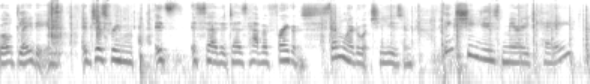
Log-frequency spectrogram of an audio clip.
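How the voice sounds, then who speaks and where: Slow, reflective woman in a morning chat. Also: background noise. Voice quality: fairly high-pitched voice she works to pull down. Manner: reflective, confessional, soft-spoken with whispered asides. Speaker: vlogger. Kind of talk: casual get-ready-with-me chat.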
